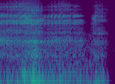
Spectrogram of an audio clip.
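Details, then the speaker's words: Snoring respirations played as an emergency airway-assessment teaching example: harsh, rattling, rasping breath noise over about a second and a half, from the tongue falling back and partly blocking the upper airway; audible with or without a stethoscope. "그래서 스노링은 혀가 처진 거,"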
